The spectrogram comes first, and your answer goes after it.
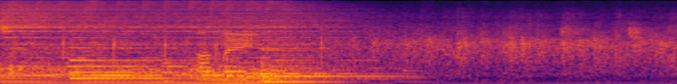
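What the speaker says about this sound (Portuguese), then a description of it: "E vamos aplaudir ao Senhor Jesus." A church congregation in Taubaté applauds during a worship service; sustained musical tones fade out in the first half, leaving a loose, moderately loud patter of clapping.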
